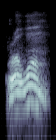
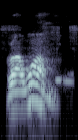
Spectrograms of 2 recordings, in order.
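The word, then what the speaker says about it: רוּם: And that is Rawam. Cancer. All right. Like a Ra character. Right? You got the Wa character. Right? And then you got the Ma character.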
